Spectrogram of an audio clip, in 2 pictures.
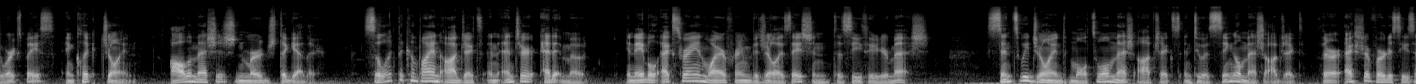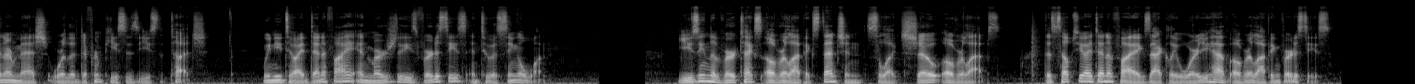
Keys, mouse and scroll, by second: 1.9 click, 2.1 Delete, 3.3 click, 3.8 click, 4.7 Tab, 6.9 click, 7.5 middle click, 8.8 click, 9.3 middle click, 11.0 shift+middle click, 12.1 shift+middle click, 13.4 click, 15.7-16.8 drag, 22.9 shift+middle click, 24.2 click, 25.2 click, 26.6 click, 27.3 shift+middle click.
